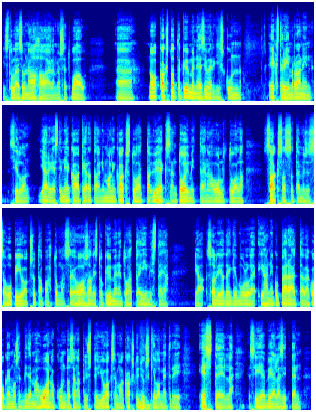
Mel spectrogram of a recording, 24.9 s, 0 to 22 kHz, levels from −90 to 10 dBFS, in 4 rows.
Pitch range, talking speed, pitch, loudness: 95-110 Hz, 135 wpm, 100 Hz, -29 LUFS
